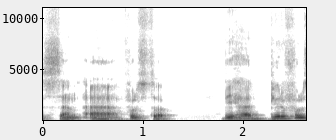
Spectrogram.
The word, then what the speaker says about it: Sana'a: Sana'a is spelled capital S-A-N apostrophe and A lengthened Sana'a, full stop.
